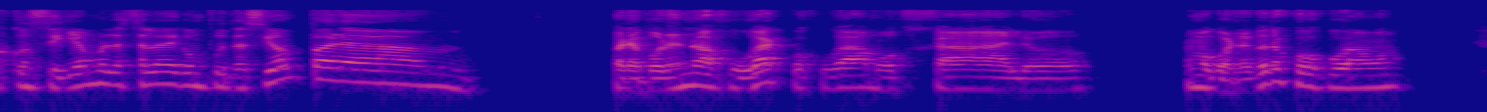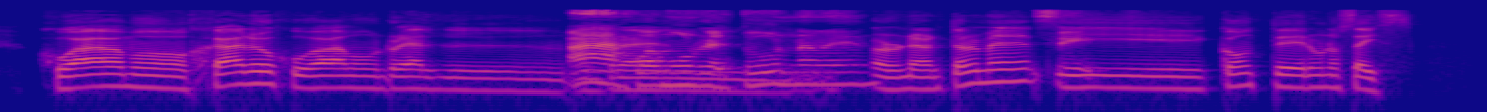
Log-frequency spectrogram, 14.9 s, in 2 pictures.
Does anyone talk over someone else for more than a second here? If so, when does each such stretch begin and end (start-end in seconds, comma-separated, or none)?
10.3-11.9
